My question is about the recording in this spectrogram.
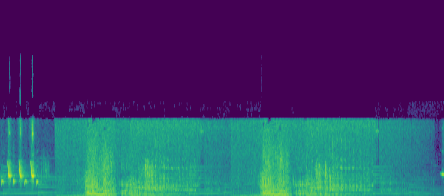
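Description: A tiger roaring twice, each roar about three seconds long, loudest at its onset and then fading out, over background music.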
